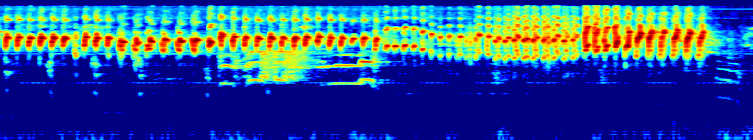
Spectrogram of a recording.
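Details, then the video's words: Long ngekek of a lovebird, the trill that ngetik calling aims to prompt: an unbroken, rapid rattling trill wavering in pitch, with a brief lower whistled tone in the background partway through. "Love Bird Ngetik Cara Cepat Memanggil Love Bird Agar Ngekek Panjang"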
